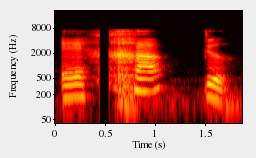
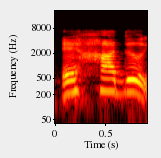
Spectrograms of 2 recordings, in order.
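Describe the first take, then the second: First: The word has a slight break and strong accent. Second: The word flows smoothly without any break. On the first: The speaker calls it right. "약간 끊어야 돼요" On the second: The speaker calls it wrong. "이렇게 편하게 읽으면 안 되고요"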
